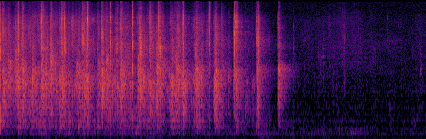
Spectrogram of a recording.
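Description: Audience applauding, a dense patter of many hands clapping that dies away about three and a half seconds in, leaving quiet room tone.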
